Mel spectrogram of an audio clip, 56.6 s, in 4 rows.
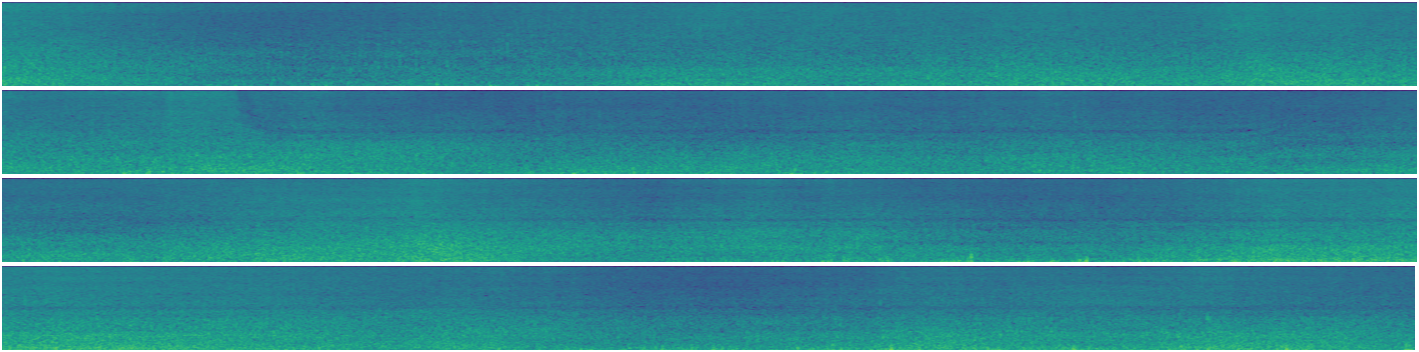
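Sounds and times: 
sea: 0:00.0 - 0:56.5.

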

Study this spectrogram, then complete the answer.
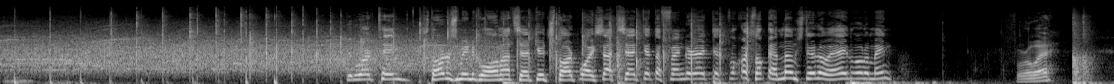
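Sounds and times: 
small group applauding: 0:00.0 - 0:07.6
speech: 0:03.5 - 0:09.0, 0:10.2 - 0:10.6.

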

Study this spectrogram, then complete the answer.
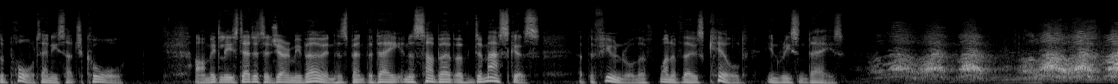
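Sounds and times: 
speech: 0:00.0 - 0:09.6
crowd of men marching to a funeral in Saqqa chanting: 0:08.7 - 0:11.1.

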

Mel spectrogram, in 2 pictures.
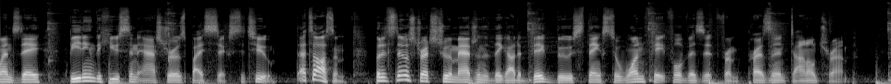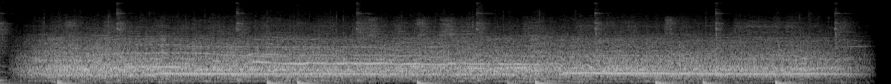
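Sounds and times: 
speech: 0:00.0 - 0:09.3
huge stadium crowd booing: 0:09.1 - 0:17.7.

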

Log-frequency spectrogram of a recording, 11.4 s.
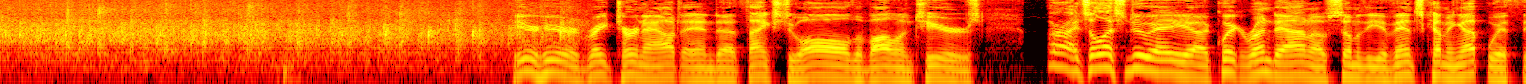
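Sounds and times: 
audience round of applause: 0:00.0 - 0:04.5
speech: 0:03.8 - 0:11.4.

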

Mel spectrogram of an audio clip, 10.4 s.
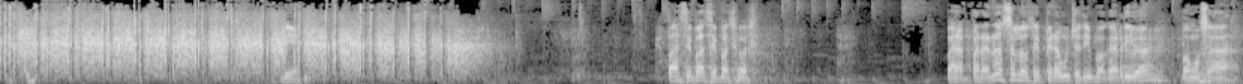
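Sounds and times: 
applause: 0:00.0 - 0:04.3
speech: 0:02.4 - 0:02.7, 0:05.6 - 0:06.5, 0:07.9 - 0:10.3.

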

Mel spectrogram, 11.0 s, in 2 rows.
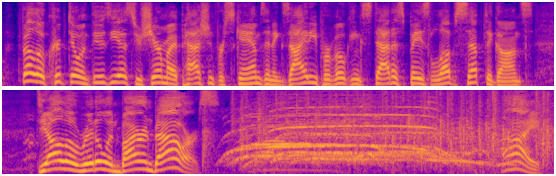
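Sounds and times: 
speech: 0:00.1 - 0:08.4, 0:10.5 - 0:11.0
audience cheering: 0:07.6 - 0:11.0.

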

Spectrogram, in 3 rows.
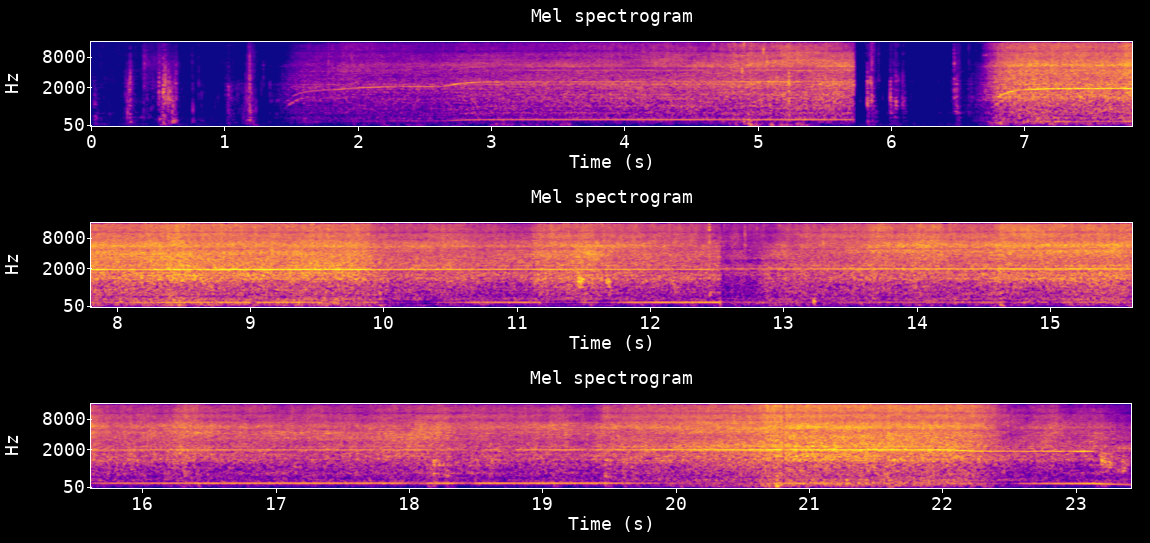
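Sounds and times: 
electric garden chipper running: 0:01.4 - 0:05.8, 0:06.5 - 0:23.4.

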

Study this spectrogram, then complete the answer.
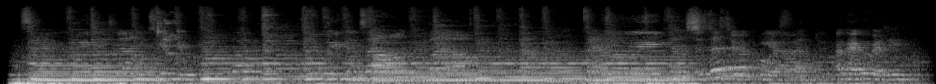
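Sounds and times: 
guitar: 0:00.1 - 0:09.3.

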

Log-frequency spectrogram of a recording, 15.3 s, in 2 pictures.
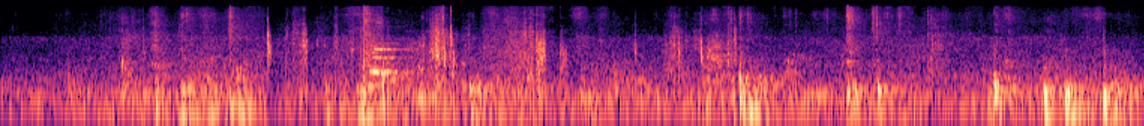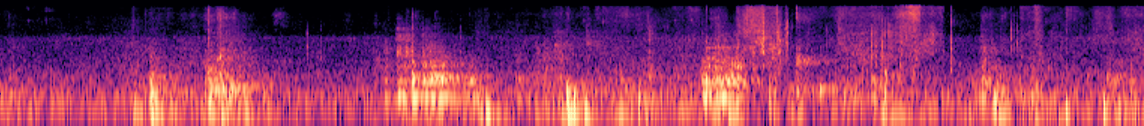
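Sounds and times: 
cardboard rustling as a box is opened: 0:00.6 - 0:07.3, 0:08.7 - 0:15.2
tape tearing on a taped-up box: 0:00.8 - 0:05.3, 0:12.3 - 0:15.2.

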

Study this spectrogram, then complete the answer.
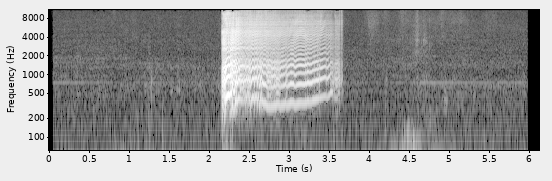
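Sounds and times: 
fart: 0:02.2 - 0:03.7.

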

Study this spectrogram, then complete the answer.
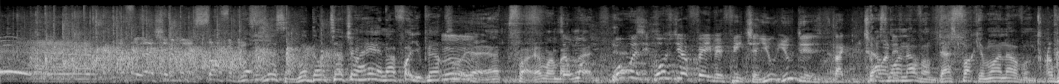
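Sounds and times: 
audience cheering: 0:00.0 - 0:03.2
audience applauding: 0:00.0 - 0:03.7
speech: 0:01.6 - 0:10.5.

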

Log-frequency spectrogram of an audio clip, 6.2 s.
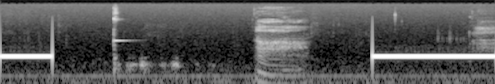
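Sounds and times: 
telephone ringback tone on a call: 0:00.0 - 0:00.7, 0:04.7 - 0:06.1
faint breath: 0:05.8 - 0:06.1.

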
